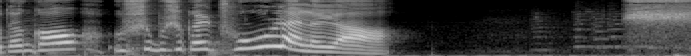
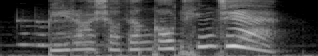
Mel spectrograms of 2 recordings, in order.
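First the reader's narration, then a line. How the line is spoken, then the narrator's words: Whispering. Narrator (Chinese): 米莉小声说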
